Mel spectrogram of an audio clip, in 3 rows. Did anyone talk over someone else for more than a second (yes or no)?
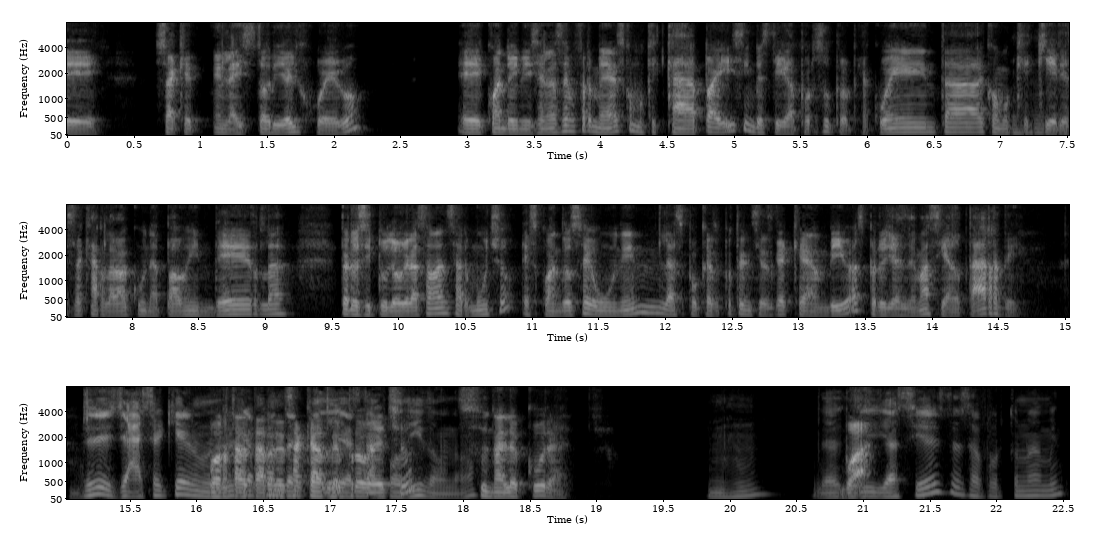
yes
